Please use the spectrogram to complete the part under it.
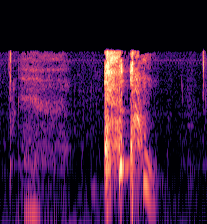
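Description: Throat clearing and a few harsh coughs from a person with something caught in their throat, loud, raspy bursts that break up the quiet.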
